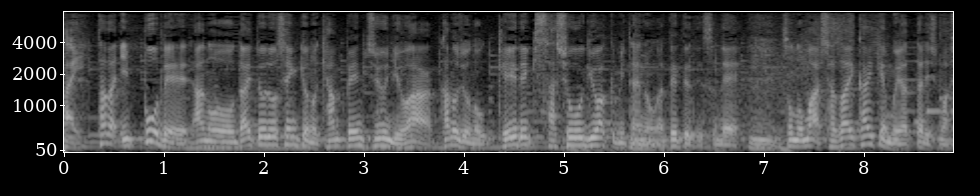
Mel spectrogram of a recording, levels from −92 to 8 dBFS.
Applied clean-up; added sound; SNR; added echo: none; none; none; none.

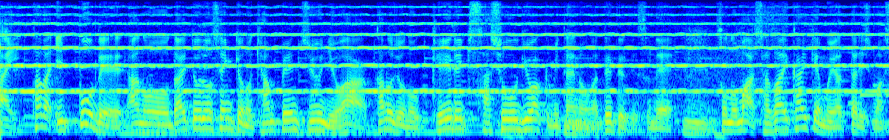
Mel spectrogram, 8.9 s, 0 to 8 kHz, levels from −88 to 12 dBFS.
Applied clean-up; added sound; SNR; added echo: none; Bowed string instrument; -2 dB; none.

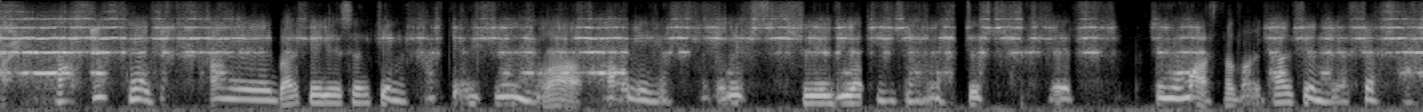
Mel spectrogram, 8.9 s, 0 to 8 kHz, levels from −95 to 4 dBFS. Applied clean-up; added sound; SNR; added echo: neural diffusion model UNIVERSE++.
